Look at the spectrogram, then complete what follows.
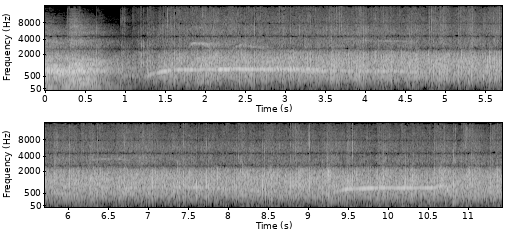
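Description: Audience applauding, starting about a second in as the folk dance music with tambourine ends.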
